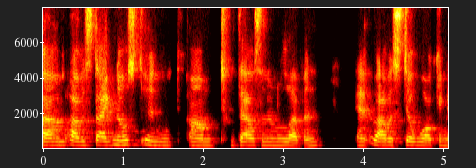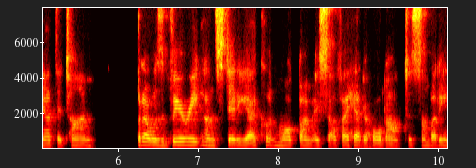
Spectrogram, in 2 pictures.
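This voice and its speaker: Speaking at a moderate pace, a woman uses a plain, everyday voice at a medium pitch with fairly even intonation. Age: 60s. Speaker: army veteran and para fencer. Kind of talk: interview.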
